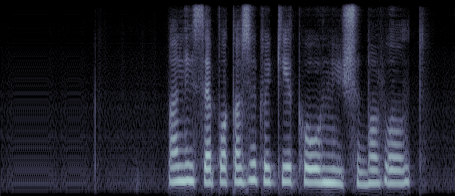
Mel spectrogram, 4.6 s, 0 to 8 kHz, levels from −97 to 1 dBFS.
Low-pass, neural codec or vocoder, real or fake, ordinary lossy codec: 7.2 kHz; codec, 16 kHz, 0.5 kbps, FreqCodec, larger model; fake; none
